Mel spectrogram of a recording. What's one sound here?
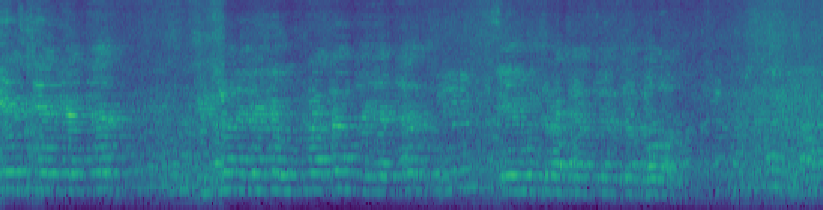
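A man speaks loudly through a microphone and loudspeaker in an echoing hall.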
